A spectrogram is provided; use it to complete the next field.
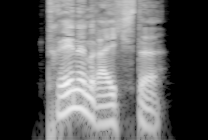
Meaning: inflection of tränenreich: 1. strong/mixed nominative/accusative feminine singular superlative degree 2. strong nominative/accusative plural superlative degree
- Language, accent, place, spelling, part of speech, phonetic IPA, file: German, Germany, Berlin, tränenreichste, adjective, [ˈtʁɛːnənˌʁaɪ̯çstə], De-tränenreichste.ogg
